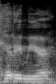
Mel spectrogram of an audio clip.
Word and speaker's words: Kirriemuir: Do you say Kirriemuir, or how do you pronounce Kirriemuir. – It? – Kirriemuir.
